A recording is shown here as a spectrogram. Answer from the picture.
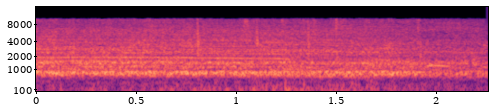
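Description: Large crowd cheering, a loud, steady din of many voices.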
